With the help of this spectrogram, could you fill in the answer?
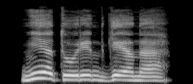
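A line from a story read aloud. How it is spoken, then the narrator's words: Wheezed, paramedic. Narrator (Russian): просипел фельдшер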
